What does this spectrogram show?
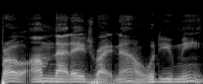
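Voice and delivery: ordinary talk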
